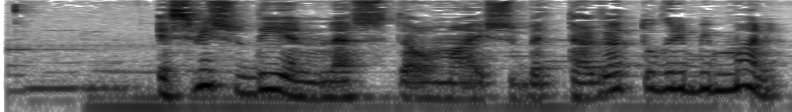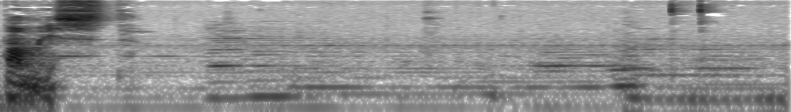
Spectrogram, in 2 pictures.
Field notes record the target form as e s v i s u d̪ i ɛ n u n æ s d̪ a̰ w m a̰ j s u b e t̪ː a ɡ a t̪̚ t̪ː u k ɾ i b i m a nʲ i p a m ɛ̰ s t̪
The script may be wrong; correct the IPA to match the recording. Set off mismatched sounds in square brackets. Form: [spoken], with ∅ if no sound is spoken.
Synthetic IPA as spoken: e s v i s u d̪ i ɛ n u n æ s [t̪] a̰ w m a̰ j s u b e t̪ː a ɡ a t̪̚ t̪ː u [ɡ] ɾ i b i m a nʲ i p a m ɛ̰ s t̪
